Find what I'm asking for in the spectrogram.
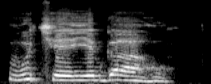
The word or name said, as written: bukeye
